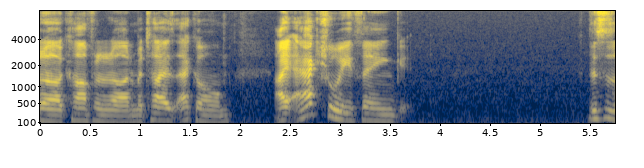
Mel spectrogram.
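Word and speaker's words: Ekholm: can pronounce um matthias eckham i know his name is ekkom it's the first name i'm not i'm not uh confident on matthias eckom i actually think this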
